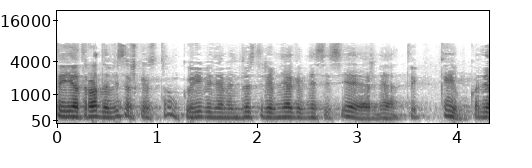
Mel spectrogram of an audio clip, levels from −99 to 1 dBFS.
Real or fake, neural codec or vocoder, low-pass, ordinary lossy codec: fake; codec, 24 kHz, 3.1 kbps, DualCodec; 10.8 kHz; AAC, 24 kbps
